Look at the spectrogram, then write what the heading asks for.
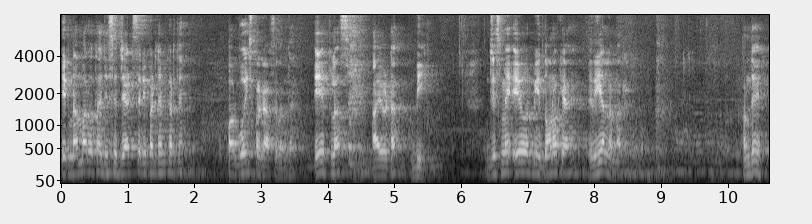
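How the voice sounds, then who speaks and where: At a fairly high pitch, a man speaks at a moderate pace in a monotone, flat intonation with long, frequent pauses, amid noticeable background noise and audible room echo. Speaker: maths teacher. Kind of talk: classroom lecture. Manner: interactive, questioning.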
